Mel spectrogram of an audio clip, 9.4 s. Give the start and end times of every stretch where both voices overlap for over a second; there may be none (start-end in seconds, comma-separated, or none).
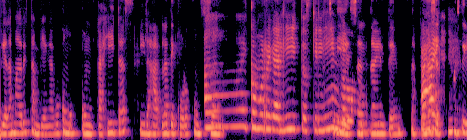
none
